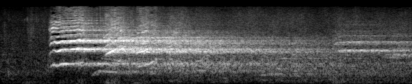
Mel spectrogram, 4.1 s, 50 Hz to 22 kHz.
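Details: Beluga Nana or Niko during a training session at Port of Nagoya Public Aquarium, 7 October 2018: one sudden loud harmonic call, whinny-like and held, that wavers and slowly fades over about three and a half seconds, with a faint echoing room behind.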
